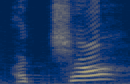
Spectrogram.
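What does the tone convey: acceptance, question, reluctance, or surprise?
question. It sounds like a question. The speaker is asking. "प्रश्न"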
